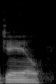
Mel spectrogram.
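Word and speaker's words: gaol: him in a jail which is spelled with a G back then like uh the you know like the Oscar wild reading jail G AOL obviously it sounds like a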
